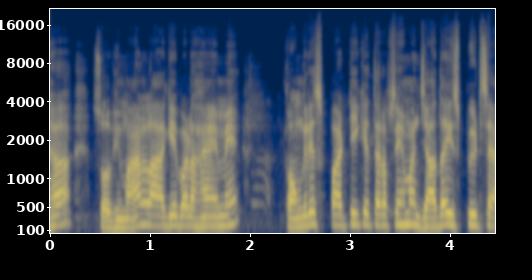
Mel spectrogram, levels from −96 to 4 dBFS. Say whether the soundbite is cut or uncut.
uncut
